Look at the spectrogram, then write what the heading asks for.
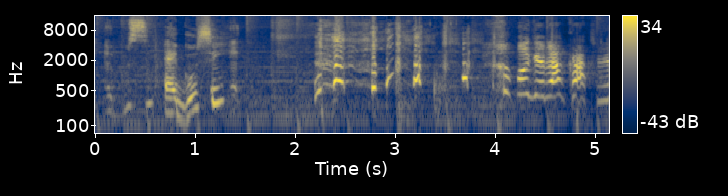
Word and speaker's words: Egusi: Egusi is fine because of non-Yorubas, but if you want to pronounce the soup the way it is, as a Yoruba person, you have to say go, si, Egusi, Egusi.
